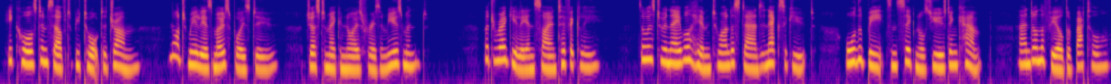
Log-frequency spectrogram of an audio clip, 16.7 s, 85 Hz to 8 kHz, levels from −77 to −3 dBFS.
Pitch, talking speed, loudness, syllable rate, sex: 230 Hz, 175 wpm, -19 LUFS, 5.3 syllables/s, female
